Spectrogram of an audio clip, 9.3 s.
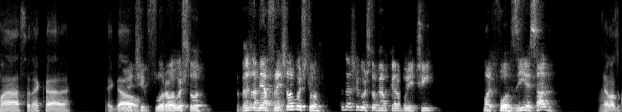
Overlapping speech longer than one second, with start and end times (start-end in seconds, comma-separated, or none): none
